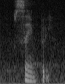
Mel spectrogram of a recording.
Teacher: Então, esse M ele está nasalizando esse e. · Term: dígrafo vocálico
